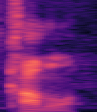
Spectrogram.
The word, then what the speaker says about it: Kamala: So, there's some questioning on the pronunciation of Kamla. It's like comma. Uh, that's Mark, my uncle. Yep. It's Kamla. And you're welcome.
